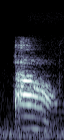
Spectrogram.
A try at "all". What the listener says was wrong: All. It's not owl, it's all. The A is tricky.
